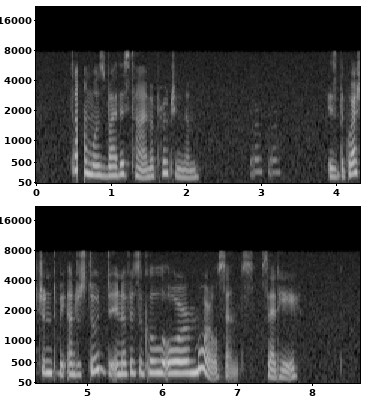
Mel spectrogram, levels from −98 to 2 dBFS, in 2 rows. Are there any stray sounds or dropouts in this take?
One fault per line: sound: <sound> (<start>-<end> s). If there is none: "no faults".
sound: dropout (0.6-0.7 s)
sound: laugh (2.9-3.3 s)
